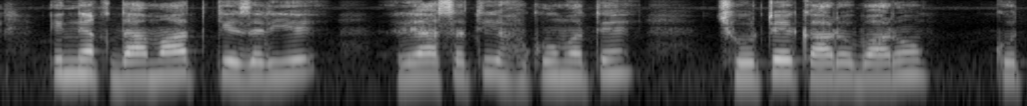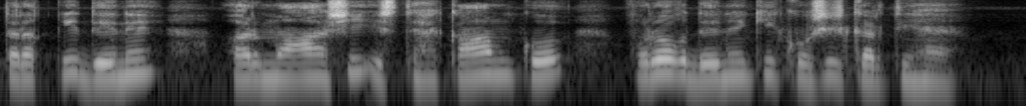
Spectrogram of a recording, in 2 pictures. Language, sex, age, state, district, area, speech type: Urdu, male, 18-30, Uttar Pradesh, Saharanpur, urban, spontaneous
